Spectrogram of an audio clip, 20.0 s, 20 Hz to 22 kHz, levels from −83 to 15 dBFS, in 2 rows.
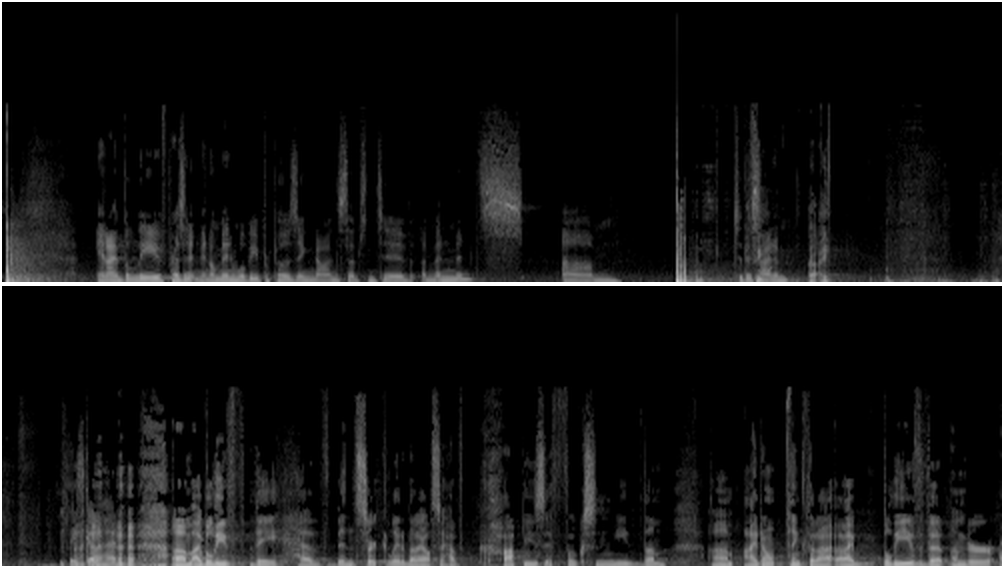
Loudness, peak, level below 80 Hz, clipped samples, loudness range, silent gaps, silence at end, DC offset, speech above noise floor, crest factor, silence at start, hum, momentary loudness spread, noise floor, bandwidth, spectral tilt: -28 LUFS; 0 dBFS; -46 dBFS; under 0.1%; 12 LU; none; 0 s; under 0.1%; 25 dB; 28 dB; 0.05 s; none; 21 LU; -53 dBFS; 14 kHz; -6 dB/octave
